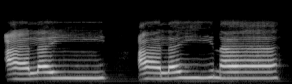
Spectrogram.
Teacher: Nah, di situ ketika lin itu jangan sampai ada hentakan. Sempurnakan fathah pada lam lalu masuk ke lin tanpa memanjangkan fathah dan tanpa hentakan.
